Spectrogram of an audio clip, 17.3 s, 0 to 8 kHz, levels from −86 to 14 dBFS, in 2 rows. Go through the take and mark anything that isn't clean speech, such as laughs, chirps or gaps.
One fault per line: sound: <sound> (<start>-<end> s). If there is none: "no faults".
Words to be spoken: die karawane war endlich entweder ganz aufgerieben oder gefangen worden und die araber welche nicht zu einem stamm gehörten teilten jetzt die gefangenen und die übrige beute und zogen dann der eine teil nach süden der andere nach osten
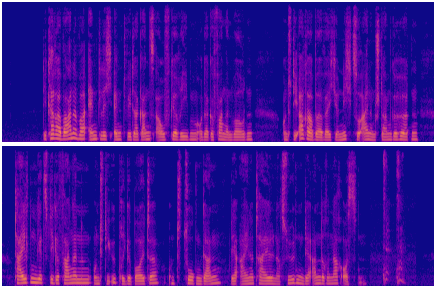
sound: throat clearing (16.2-16.7 s)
